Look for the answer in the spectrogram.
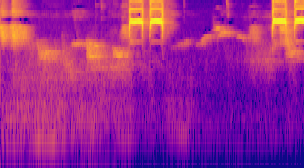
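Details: Female Bar-winged prinia calling for a male to answer: sharp, nasal, harmonic double notes heard twice, separated by quieter whistles and chirps, with faint low rumbling background noise at the start.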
